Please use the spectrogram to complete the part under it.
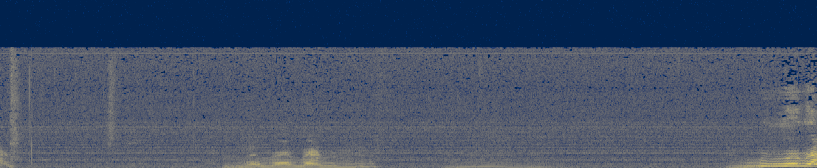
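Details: Bull Terrier rousing its owner in the morning, giving three separate bursts of vocal grumbling and moaning, the last one climbing higher, with quiet pauses between them.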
